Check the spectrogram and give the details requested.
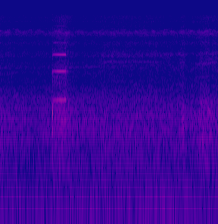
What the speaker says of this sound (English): She beeped, but she didn't flip.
